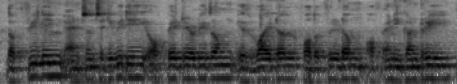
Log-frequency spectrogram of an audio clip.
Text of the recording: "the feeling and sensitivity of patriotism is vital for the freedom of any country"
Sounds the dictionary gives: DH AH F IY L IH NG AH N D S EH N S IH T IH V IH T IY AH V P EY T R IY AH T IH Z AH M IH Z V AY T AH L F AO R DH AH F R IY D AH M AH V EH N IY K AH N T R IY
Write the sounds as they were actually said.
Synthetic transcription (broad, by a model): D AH F IY L IH NG AH N D S EH N S IH T IH V IH T IY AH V P EY T R IY AH T IH Z AH M IH Z V AY T AH L F AO R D AH F R IY D AH M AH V EH N IY K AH N T R IY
